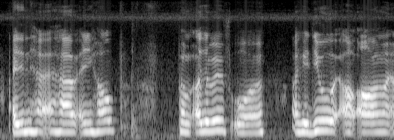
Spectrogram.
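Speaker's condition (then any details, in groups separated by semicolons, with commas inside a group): Cerebral palsy; from birth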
